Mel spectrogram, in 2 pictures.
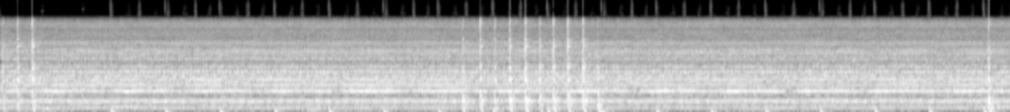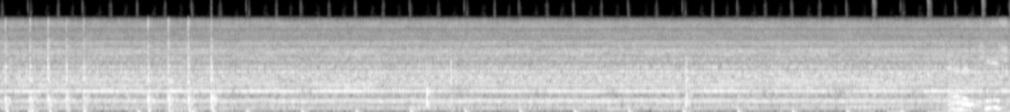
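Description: An electric mixer whirs steadily through banana nut muffin batter with sour cream, a loud, continuous motor drone with a regular rhythmic beat as the beaters turn, close up and sustained throughout.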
